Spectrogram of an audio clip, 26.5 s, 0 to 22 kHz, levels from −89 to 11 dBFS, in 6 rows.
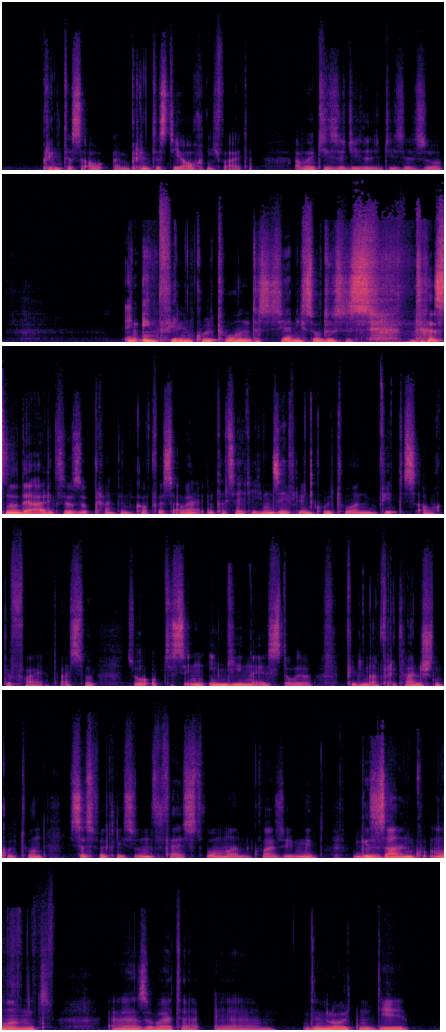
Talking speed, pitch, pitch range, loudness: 170 wpm, 110 Hz, 105-120 Hz, -31 LUFS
